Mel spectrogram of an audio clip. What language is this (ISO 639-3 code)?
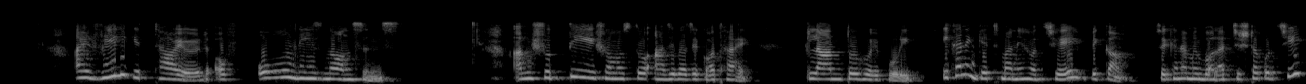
ben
